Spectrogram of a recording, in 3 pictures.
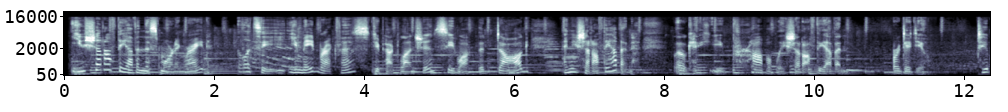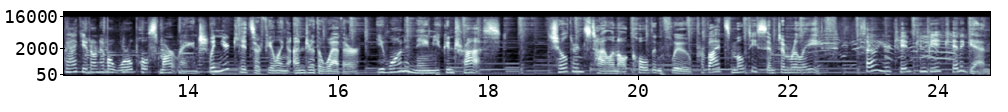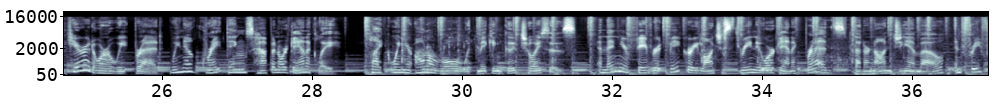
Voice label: american female commercial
